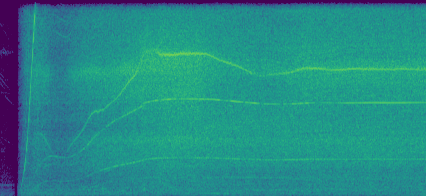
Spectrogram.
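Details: High-pitched whine that spins up quickly and holds a steady shrill tone: a dental drill running, in an ASMR sleep-sound recording.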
